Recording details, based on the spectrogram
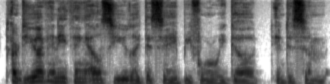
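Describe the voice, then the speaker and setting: A man's voice: medium pitch, expressive, quick pace, mellow, breathy edge, no echo. A man co-hosting a podcast, casually discussing books and sharing researched facts, often restarting and correcting himself mid-sentence. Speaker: podcast co-host.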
